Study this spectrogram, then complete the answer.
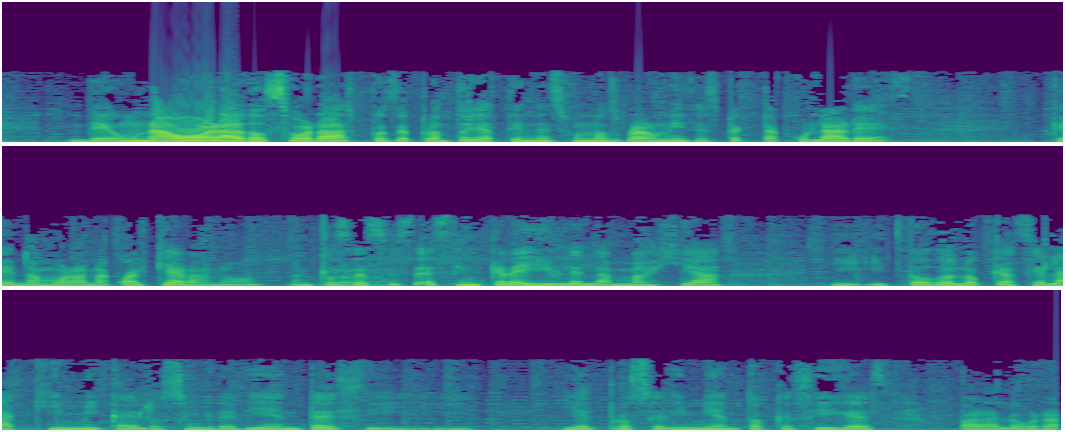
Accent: Mexico; Yo como mexicana te puedo decir que sí es la mejor

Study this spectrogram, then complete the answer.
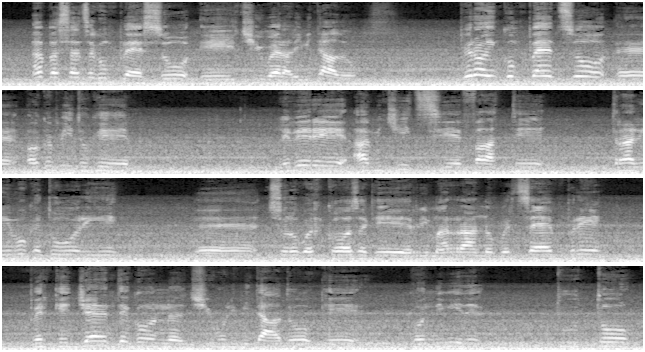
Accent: Ascoli Piceno, Marche, Italy; Ascoli Piceno Marche Italy, una corriera delle nostre parti

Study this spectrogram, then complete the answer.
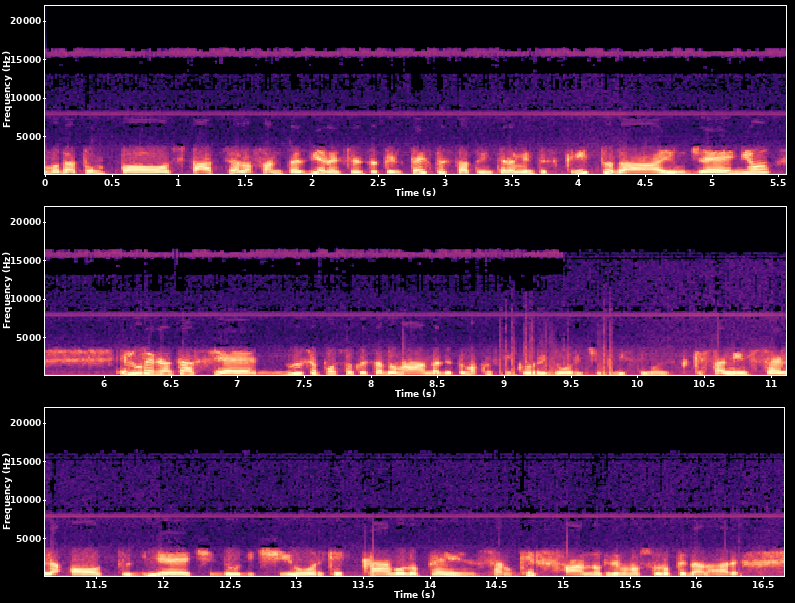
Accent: Emilia-Romagna, Italy; io sono romagnola

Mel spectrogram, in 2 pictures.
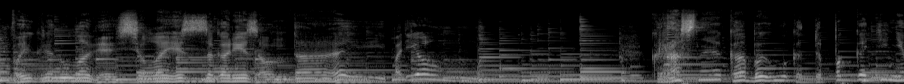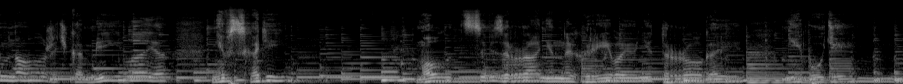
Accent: Lviv Oblast, Ukraine; first language Ukrainian; Russian is a second language; родом я с Львовщины, с Западной Украины. Мой родной язык украинский

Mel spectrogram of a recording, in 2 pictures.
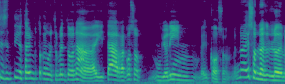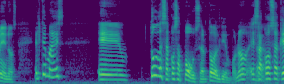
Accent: Zárate, Buenos Aires Province, Argentina; No, yo soy de Zárate. Bueno, que estoy más cerca que vos.

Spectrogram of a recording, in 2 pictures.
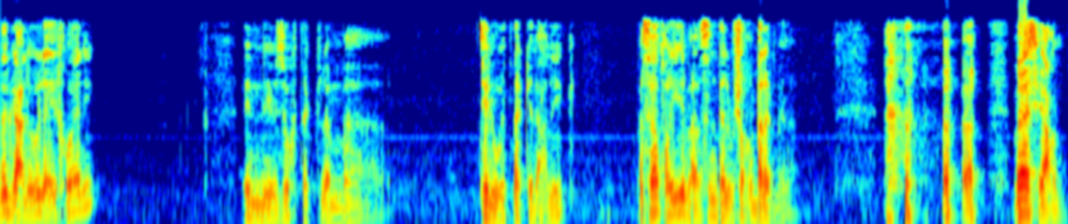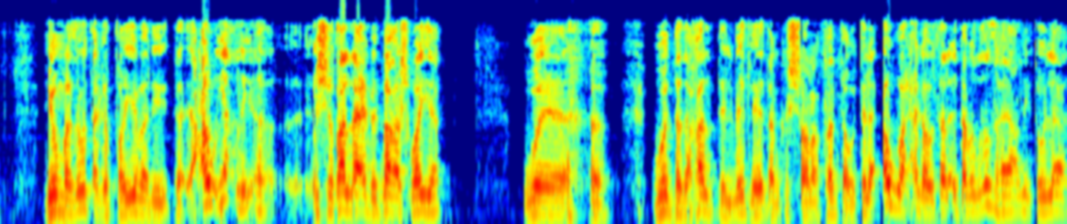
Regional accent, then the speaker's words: Egypt; ده إحنا عندنا في مصر 9 مليون امرأة مطلقة، و9 مليون بنت لم تتزوج

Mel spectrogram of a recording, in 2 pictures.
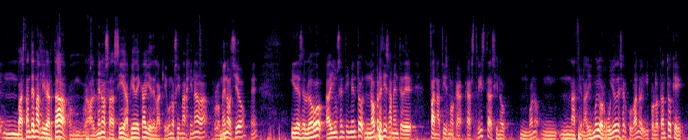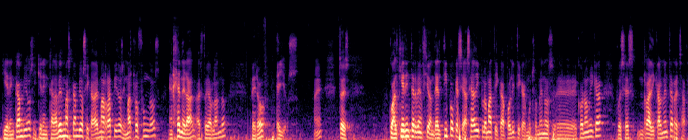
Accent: Spain; alterémonos como ciudadanos españoles preocupados por algo que sentimos que en realidad es nuestro

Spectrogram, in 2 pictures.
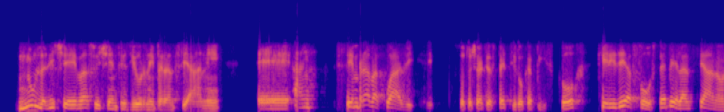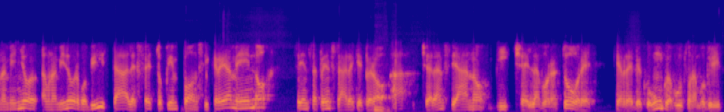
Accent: Milan, Lombardy, Italy; anche da milanese mi fa tanto tanto piacere

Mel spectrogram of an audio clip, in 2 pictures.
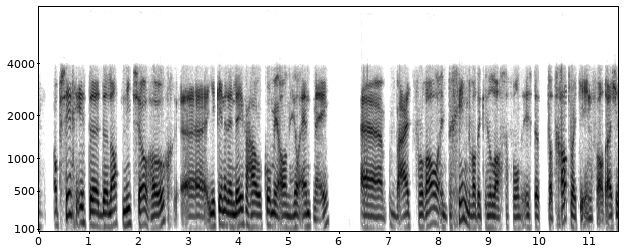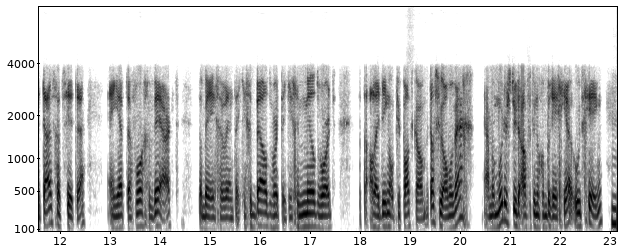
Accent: Barcelona, Catalonia, Spain; Ik zit er iets buiten, maar inderdaad, het is mijn thuisstad.

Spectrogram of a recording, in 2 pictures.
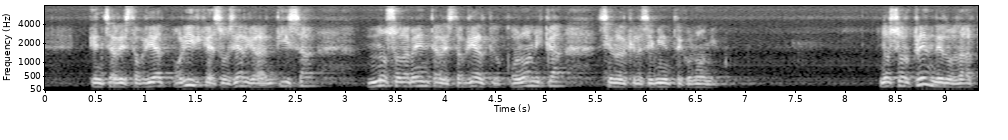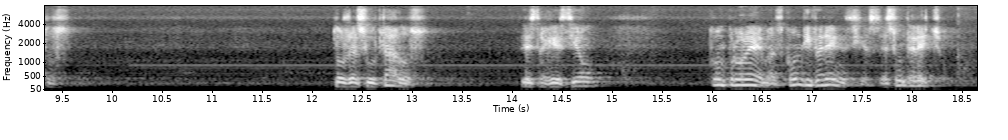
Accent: Orinoca, Oruro, Bolivia; born there; A mi pueblo, quien me vio nacer, autoridad original de Orinoca

